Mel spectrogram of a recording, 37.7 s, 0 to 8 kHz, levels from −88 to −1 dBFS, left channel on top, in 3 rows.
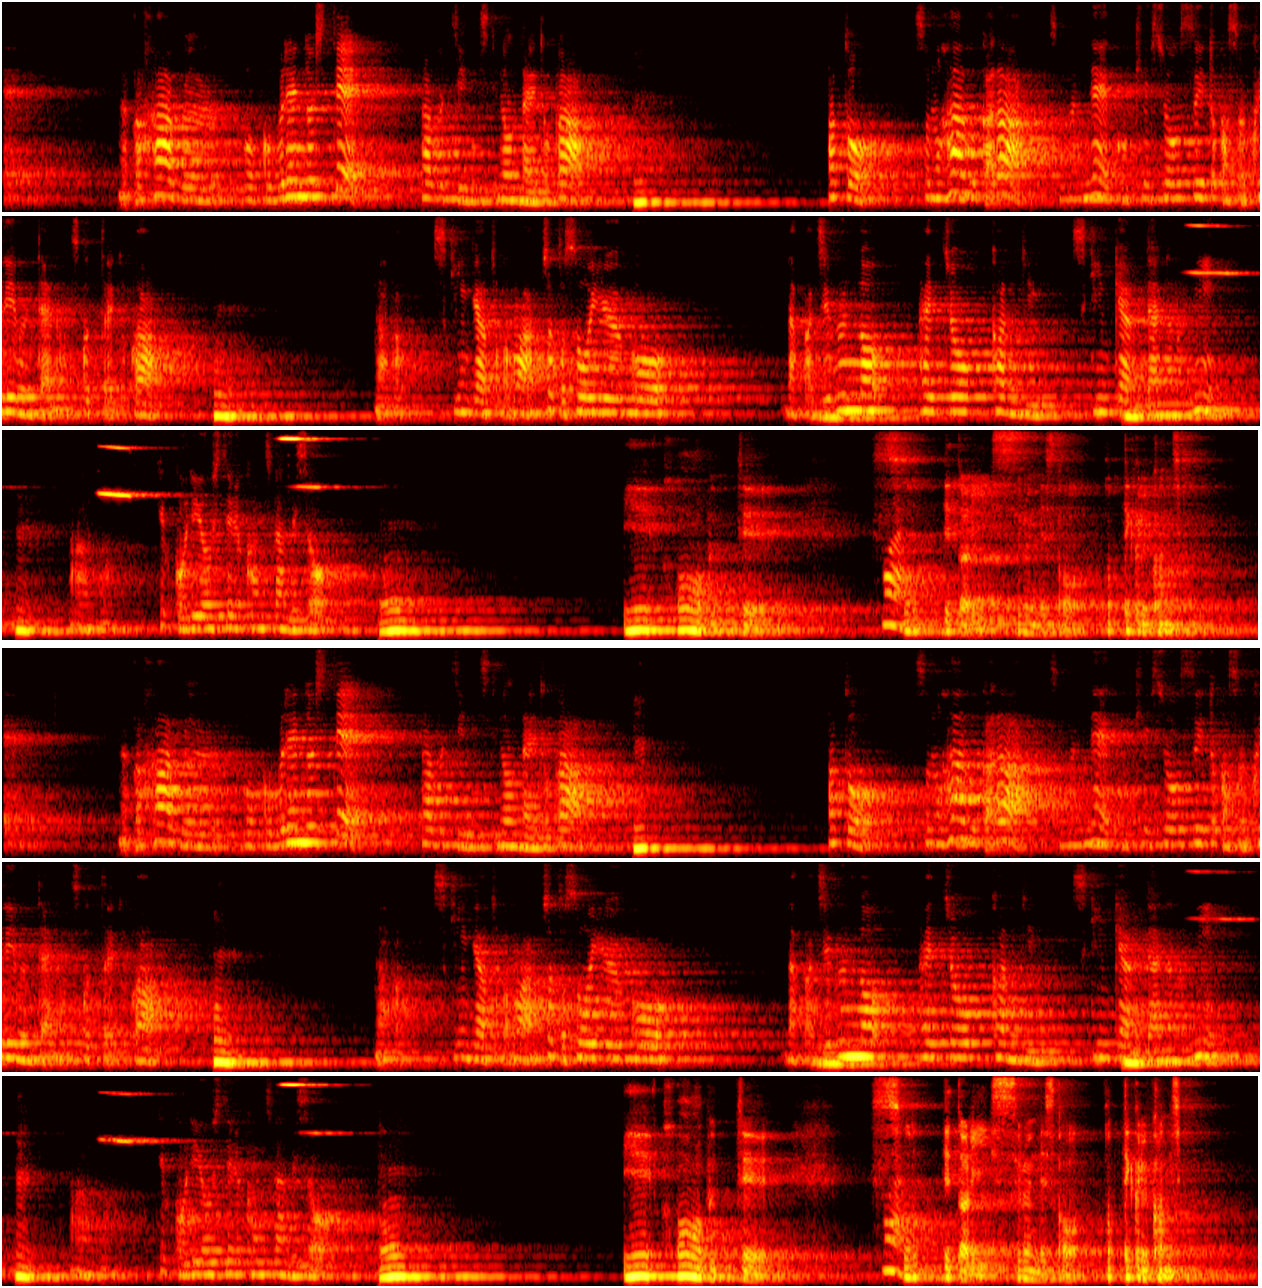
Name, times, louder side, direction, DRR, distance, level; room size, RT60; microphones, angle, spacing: voice 1, 1.2-3.6 4.2-5.8 8.3-8.7 9.2-10.3 10.6-14.2 16.3-16.6 16.9-19.2 20.4-21.4 21.7-23.0 23.3-24.8 25.8-26.3 26.7-28.4 34.0-34.2, left 1 dB, 20° left, 5 dB, 0.5 m, -32 dB
voice 2, 14.7-15.0 20.7-21.0 23.8-24.0 25.3-25.5 28.9-29.3 31.4-32.8 33.2-33.3 33.9-34.3 34.6-36.9, right 4 dB, 40° right, 8 dB, 0.3 m, -26 dB
sound 1, 24.4-25.0 26.1-26.5 27.9-28.4, left 9 dB, 80° left, 0.4 m, -25 dB
13.0 x 9.9 x 2.5 m, 2.5 s
head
